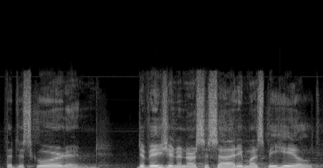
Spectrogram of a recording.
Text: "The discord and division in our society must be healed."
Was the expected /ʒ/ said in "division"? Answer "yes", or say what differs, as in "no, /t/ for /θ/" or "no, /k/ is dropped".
yes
